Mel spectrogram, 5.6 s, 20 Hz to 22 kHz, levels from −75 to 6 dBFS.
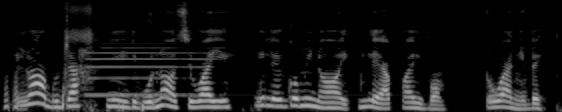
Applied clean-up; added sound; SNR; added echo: classical method spectral subtraction.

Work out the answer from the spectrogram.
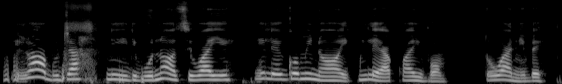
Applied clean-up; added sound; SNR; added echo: none; none; none; none.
